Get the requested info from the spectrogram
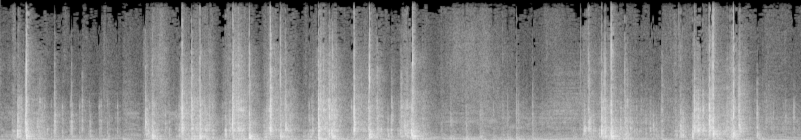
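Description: Hard plastic clicks and knocks, some in quick rattling runs, as the big arms of a plastic toy robot are moved and positioned by hand, over background music.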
